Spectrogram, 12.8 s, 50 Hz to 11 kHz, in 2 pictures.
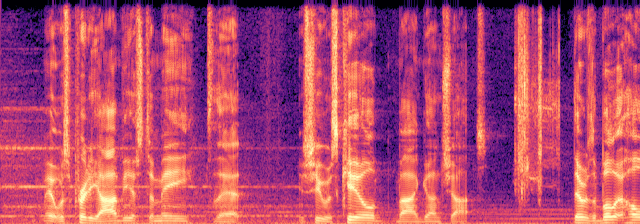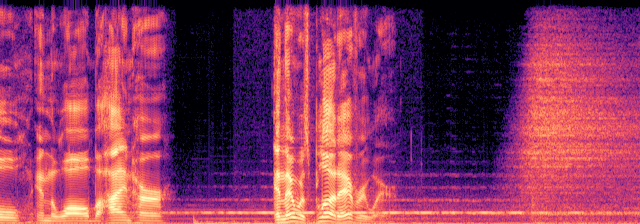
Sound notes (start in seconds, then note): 5.1 camera shutter clicks; 10.4 ominous music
